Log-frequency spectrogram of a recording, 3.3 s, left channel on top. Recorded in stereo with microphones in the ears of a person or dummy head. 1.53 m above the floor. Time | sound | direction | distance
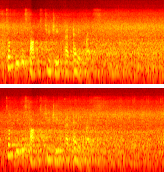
0.1 | a woman speaking | 20° left (ahead or behind) | 0.5 m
